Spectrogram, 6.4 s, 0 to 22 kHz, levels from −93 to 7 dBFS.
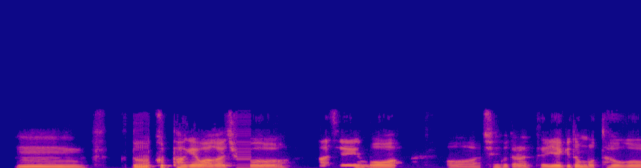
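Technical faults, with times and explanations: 1.37–1.48 s, 2.37–2.51 s, 4.77–4.80 s: concealed Bluetooth headset packet loss. Lost mSBC packets were filled by repeating the best-matching recent ~20 ms of waveform, giving a buzzy held tone, longest at 2.37 s. The waveform shows identical repeating cycles at steady level, and the spectrogram shows flat, evenly spaced harmonic stripes.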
